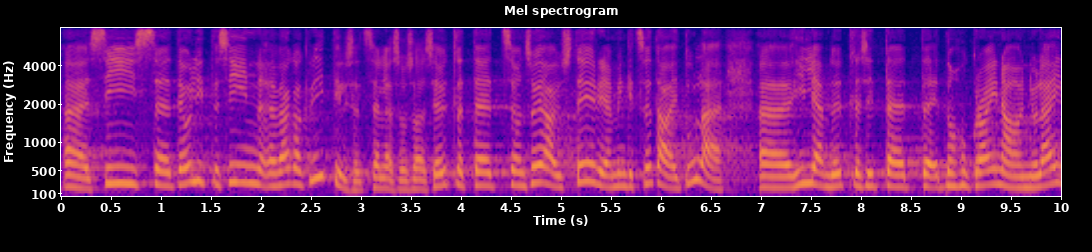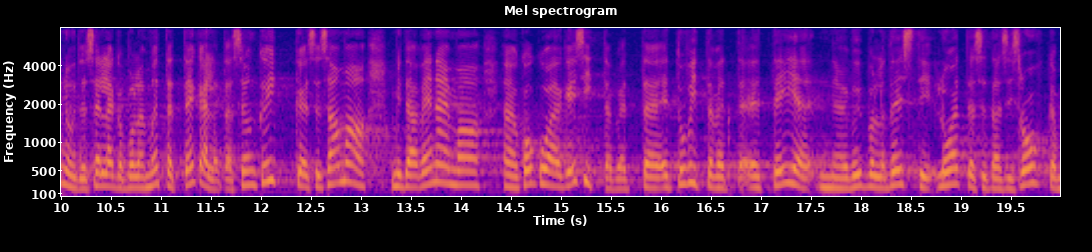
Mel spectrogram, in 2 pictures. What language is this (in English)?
Estonian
